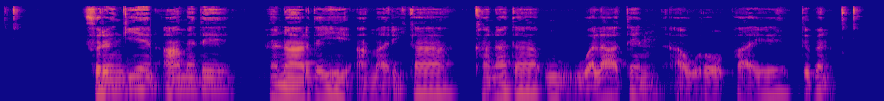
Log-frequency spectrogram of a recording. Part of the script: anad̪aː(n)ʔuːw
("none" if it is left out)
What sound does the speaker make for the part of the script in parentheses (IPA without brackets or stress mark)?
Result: none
